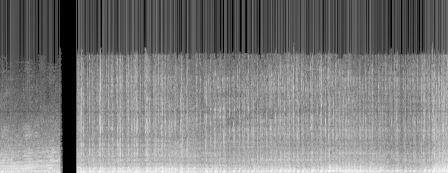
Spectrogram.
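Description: A motorcycle engine idles with a loud, rough rumble close by.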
